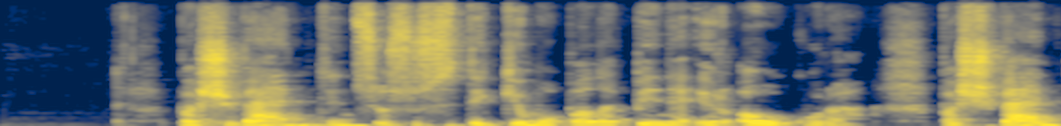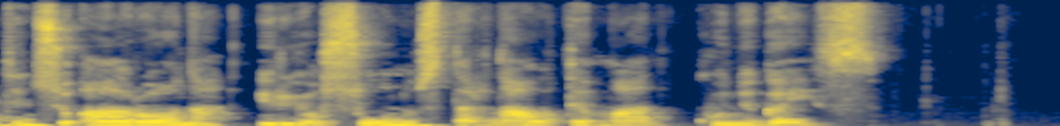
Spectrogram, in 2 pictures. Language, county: Lithuanian, Vilnius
